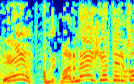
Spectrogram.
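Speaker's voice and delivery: high-pitched alarmed rebuke; startled scolding. Acted. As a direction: snap at someone who stepped before the car. Driver scolds woman blocking car.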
